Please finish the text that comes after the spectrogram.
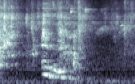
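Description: Water runs from a pipe into containers as a rushing, gurgling stream, with a person speaking briefly over it at close range.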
